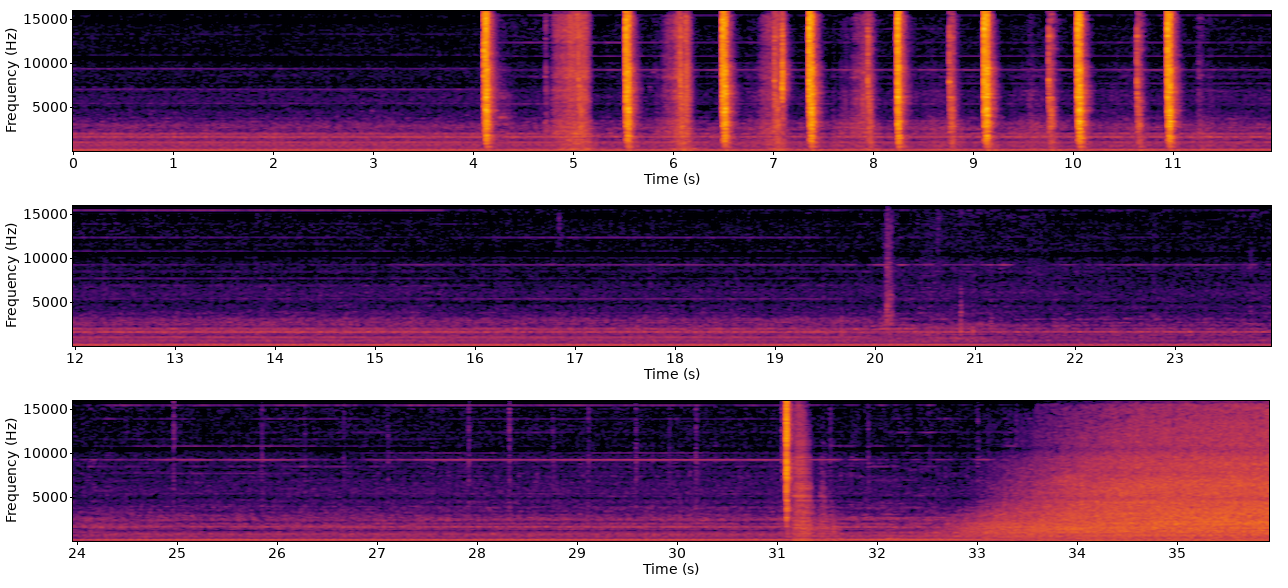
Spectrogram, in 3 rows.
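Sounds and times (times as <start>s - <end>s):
furnace motor hum: 0.0s - 14.3s, 28.3s - 35.9s
furnace igniter clicking: 4.1s - 11.5s.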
